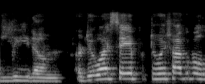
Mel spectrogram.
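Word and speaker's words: Ledum: of all this other stuff, is something called leadum.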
